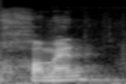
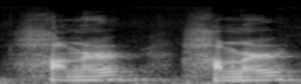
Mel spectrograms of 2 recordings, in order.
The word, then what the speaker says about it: Homer: Fijaos que empieza con Homer, digo Homer, Homer, que se dice en inglés, en español lo españolizamos todo, por eso a veces diré, sí que digo los Simpsons, Flanders, Homer, porque estoy acostumbrado a decirlo así.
